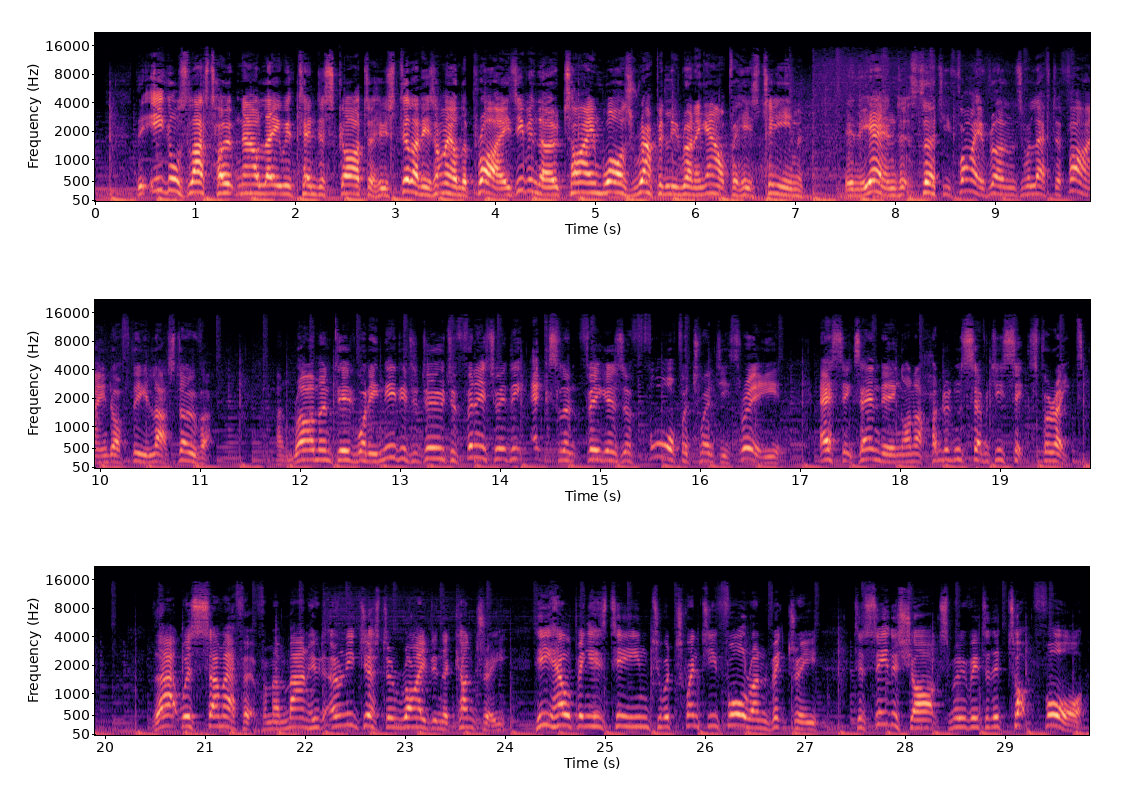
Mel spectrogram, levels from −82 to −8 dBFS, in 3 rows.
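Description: A sudden gain jump at 8.39 s drops the level by about 6 dB and holds it there for the rest of the clip. Between one sample and the next, the sound and its background noise fall together, with no fade or ramp to ease the transition. That shared step is the giveaway: the digital gain changed instantly, likely because a level setting or bit shift was applied directly to the signal rather than smoothed over time.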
